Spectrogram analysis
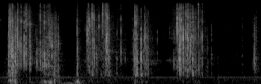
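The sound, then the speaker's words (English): Foil wrappers of trading card packs crinkle as they are torn open, a series of sharp, papery crackling bursts separated by short pauses, moderately loud with no voices. “Lots of audio texture. We could make an ASMR episode of just us opening packs.”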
